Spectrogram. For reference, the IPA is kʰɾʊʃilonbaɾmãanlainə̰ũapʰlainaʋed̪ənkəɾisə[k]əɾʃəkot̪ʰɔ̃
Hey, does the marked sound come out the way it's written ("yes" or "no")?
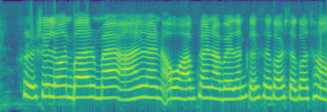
yes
